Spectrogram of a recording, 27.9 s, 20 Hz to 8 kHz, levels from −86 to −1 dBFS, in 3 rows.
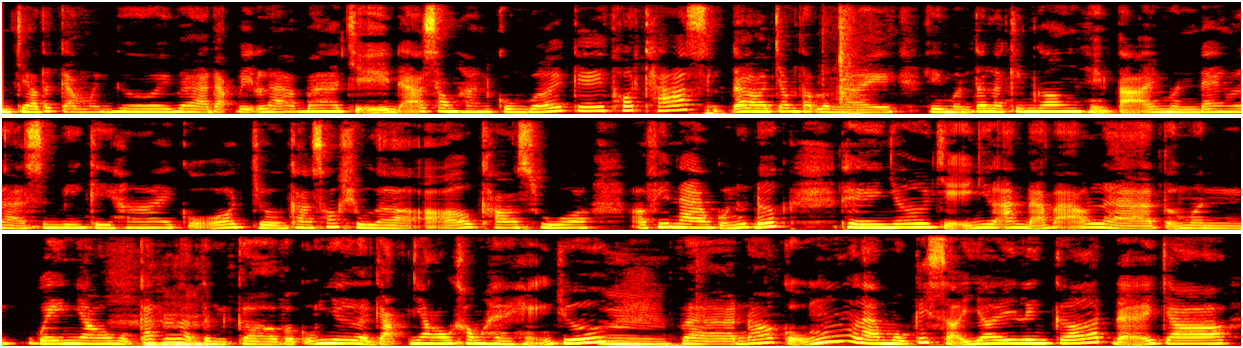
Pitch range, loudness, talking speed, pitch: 200-235 Hz, -19 LUFS, 190 wpm, 220 Hz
